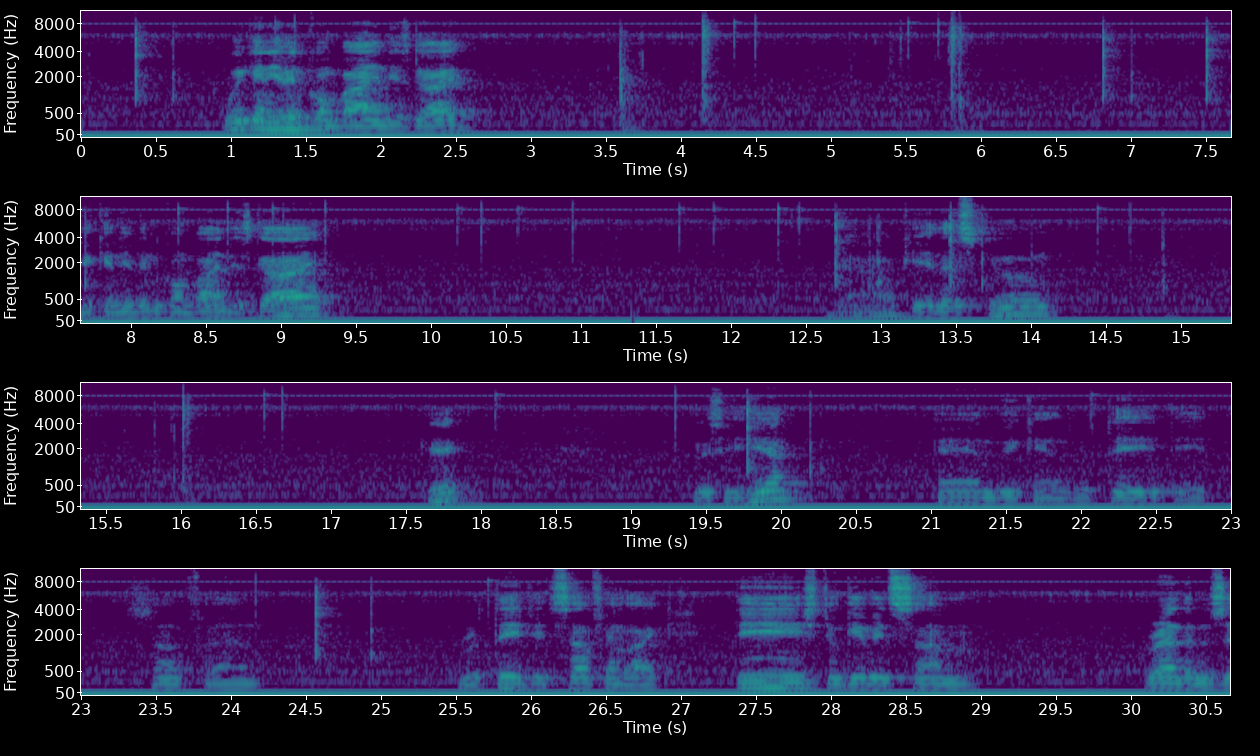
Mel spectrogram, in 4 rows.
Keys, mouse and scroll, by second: 0.3 middle click, 1.3 click, 3.6 shift+d, 5.6 ctrl+shift+right click, 6.9 middle click, 7.6 middle click, 8.4 click, 9.0 click, 10.2 click, 10.6 click, 11.6 click, 12.7 middle click, 13.6 middle click, 14.5 click, 15.8 shift+d, 18.1 click, 19.7 middle click, 22.0-24.1 drag, 24.7 middle click, 25.8-30.6 drag.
